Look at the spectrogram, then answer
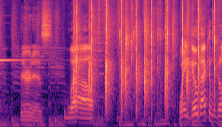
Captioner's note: crew clapping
